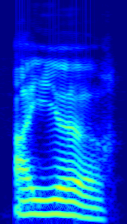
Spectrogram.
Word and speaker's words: ailleurs: Ailleurs, S. Ailleurs, S.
